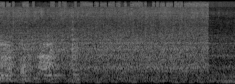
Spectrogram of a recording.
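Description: Onion and green chili paste frying in hot oil, a steady dense sizzle held at close range with no voices, dropping slightly quieter near the end.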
